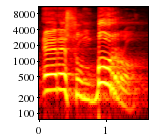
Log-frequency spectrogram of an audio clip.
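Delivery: high, loud, slow scornful father; mock angry father shout; harsh father. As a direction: bellow it like a contemptuous dad. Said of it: "mi papá me decía".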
